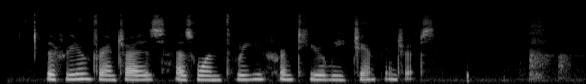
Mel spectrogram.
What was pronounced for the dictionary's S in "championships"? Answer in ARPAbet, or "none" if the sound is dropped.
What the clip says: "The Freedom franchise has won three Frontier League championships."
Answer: S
